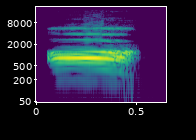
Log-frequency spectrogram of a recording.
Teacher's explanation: लेकिन मुख नहीं वहां कुछ ऐसे वर्ण है जो आप केवल कंठ माने केवल गले से निकलता है। आ ना जीभ काम कर रही है ना दांत काम कर रहा है कुछ नहीं कर रहा है। केवल मुंह खुला और डायरेक्ट आवाज बाहर निकल गई।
